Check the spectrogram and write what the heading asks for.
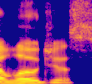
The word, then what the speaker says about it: Logis: Lois.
